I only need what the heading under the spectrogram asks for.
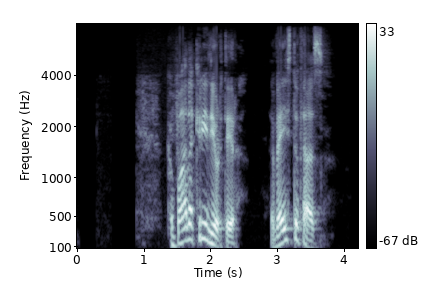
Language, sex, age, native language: Icelandic, male, 30-39, Ukrainian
